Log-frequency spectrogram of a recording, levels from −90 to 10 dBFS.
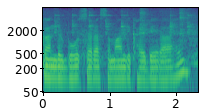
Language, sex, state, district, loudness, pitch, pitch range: Hindi, male, Arunachal Pradesh, Papum Pare, -19 LUFS, 110 Hz, 110-115 Hz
